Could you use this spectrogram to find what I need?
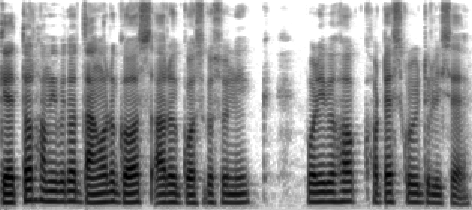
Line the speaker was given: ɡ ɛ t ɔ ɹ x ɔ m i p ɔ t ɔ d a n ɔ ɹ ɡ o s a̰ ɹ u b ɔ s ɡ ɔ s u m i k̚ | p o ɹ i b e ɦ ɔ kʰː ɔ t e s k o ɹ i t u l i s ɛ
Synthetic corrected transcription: ɡ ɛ t ɔ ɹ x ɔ m i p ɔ t ɔ d a ŋ ɔ ɹ ɡ ɔ s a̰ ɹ u ɡ ɔ s ɡ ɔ s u n i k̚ | p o ɹ i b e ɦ ɔ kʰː ɔ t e s k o ɹ i t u l i s ɛ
